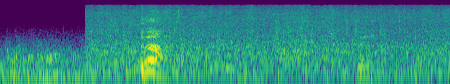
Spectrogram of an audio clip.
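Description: A man bursts out of water with a splash.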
